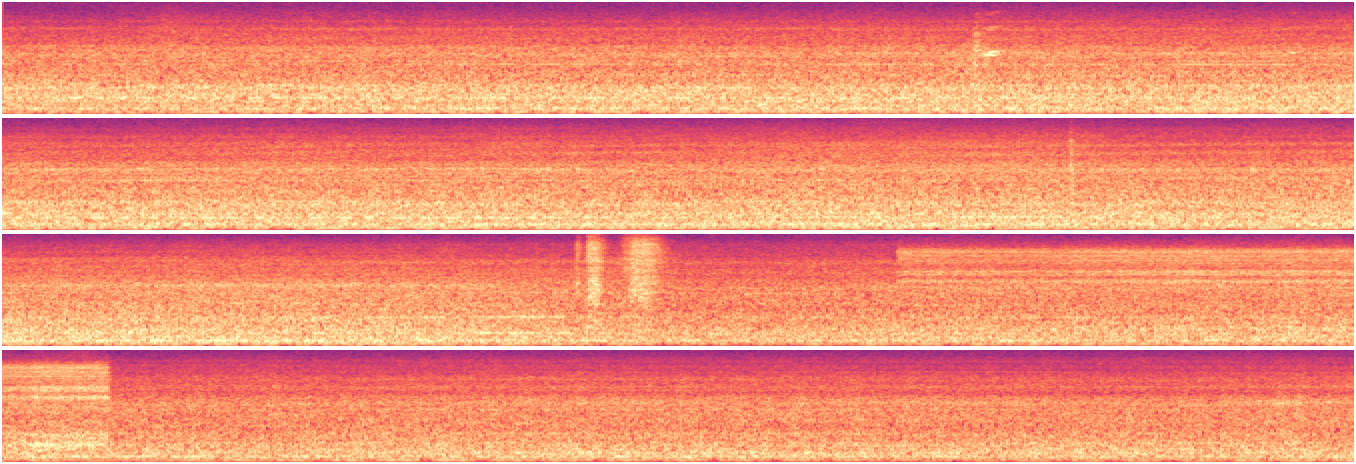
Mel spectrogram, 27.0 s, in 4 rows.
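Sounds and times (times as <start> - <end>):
diesel locomotive engines droning: 0.0 - 27.0
train wheels rumbling: 14.0 - 20.8
faint squeal: 18.0 - 20.8.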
